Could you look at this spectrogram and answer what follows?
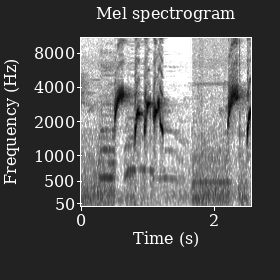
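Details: Red-whiskered Bulbul, a Thai cage bird of Pa La-u stock, giving its doubled 'phleng boen' song. A clear upswept whistle leads into three bouncing warbled notes, and a second phrase begins near the end over faint low background hum.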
